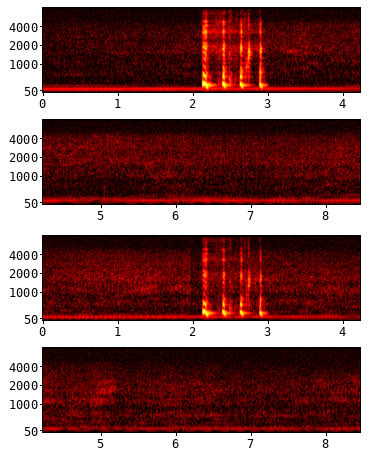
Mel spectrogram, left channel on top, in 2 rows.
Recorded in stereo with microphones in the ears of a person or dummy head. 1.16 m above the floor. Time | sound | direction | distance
2.1 | a giggle | 35° left (ahead or behind) | ?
